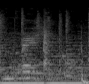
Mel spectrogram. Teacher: La X en el español de México también puede sonar como una J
